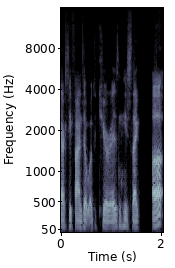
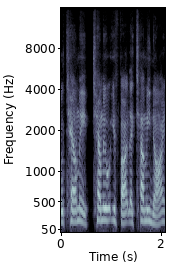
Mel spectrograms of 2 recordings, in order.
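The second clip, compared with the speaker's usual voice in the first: impatient, pushy, raised demanding voice; 8 semitones higher, 5 dB louder than usual. Imitating a character who gets impatient with her friends: imitating Buffy being impatient. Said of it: "Buffy gets really impatient".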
